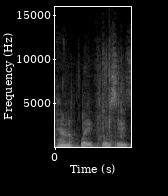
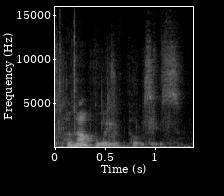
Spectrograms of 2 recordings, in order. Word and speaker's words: Panoply of Posies: It's not Panoply of Posies, it's Panoply of Posies.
